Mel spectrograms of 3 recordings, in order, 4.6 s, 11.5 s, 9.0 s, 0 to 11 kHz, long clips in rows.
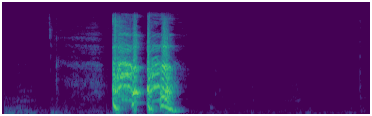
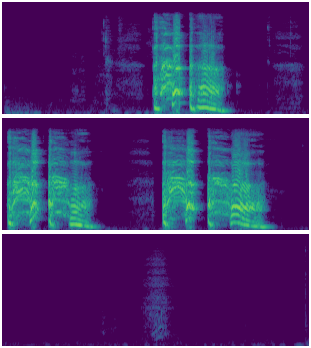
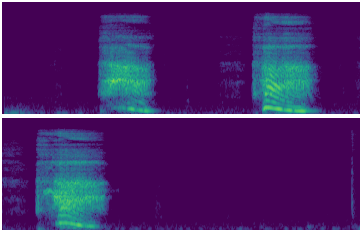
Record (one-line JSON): {"cough_length": "4.6 s", "cough_amplitude": 28692, "cough_signal_mean_std_ratio": 0.34, "three_cough_length": "11.5 s", "three_cough_amplitude": 32768, "three_cough_signal_mean_std_ratio": 0.44, "exhalation_length": "9.0 s", "exhalation_amplitude": 28465, "exhalation_signal_mean_std_ratio": 0.38, "survey_phase": "beta (2021-08-13 to 2022-03-07)", "age": "65+", "gender": "Male", "wearing_mask": "No", "symptom_none": true, "smoker_status": "Ex-smoker", "respiratory_condition_asthma": false, "respiratory_condition_other": false, "recruitment_source": "REACT", "submission_delay": "1 day", "covid_test_result": "Negative", "covid_test_method": "RT-qPCR"}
